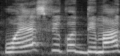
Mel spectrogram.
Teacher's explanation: کاف کو ہم دال کے ساتھ ملا کر پڑھیں گے۔ درمیان میں الف اور لام آ رہا ہے، ہم اس کو نہیں پڑھیں گے، کیونکہ مشدد حرف کا قاعدہ ہے کہ وہ متحرک حرف سے مل کر پڑھا جاتا ہے۔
